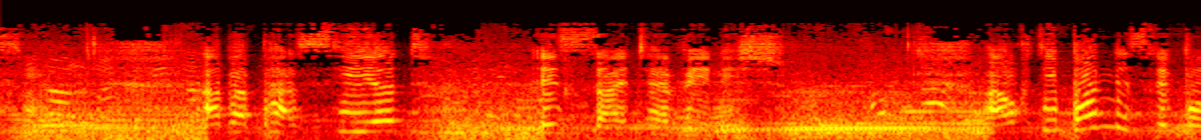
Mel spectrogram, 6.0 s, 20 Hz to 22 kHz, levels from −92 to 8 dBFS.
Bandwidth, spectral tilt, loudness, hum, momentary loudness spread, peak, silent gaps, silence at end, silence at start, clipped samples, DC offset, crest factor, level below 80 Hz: 11.5 kHz; -4 dB/octave; -22 LUFS; none; 4 LU; -2 dBFS; none; 0 s; 0 s; under 0.1%; under 0.1%; 20 dB; -40 dBFS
